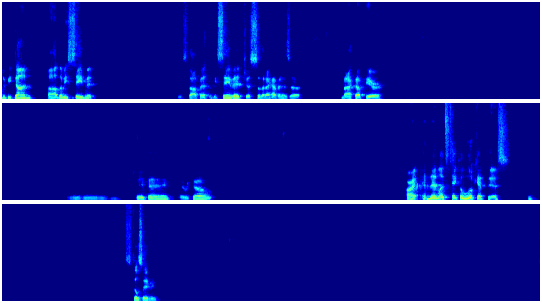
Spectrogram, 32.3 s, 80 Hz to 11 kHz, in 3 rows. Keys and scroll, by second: 29.3 F15.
